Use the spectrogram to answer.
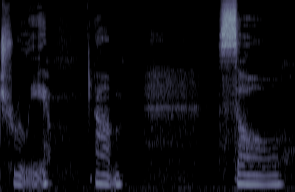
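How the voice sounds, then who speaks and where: Soft-spoken whispering on a very clean recording with a silent background. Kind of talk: ASMR TV recap. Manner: whispered, soft-spoken; casual, chatty.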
